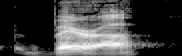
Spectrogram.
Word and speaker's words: Bera: These made war with Bera. Reading this quickly, if you're like me, you read it Berea, but it's not. It's Bera,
